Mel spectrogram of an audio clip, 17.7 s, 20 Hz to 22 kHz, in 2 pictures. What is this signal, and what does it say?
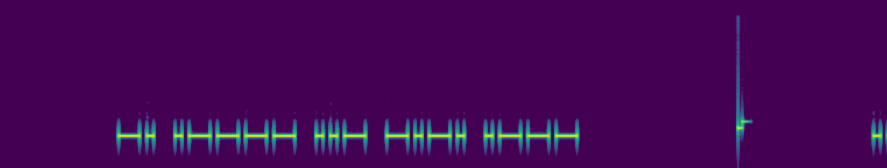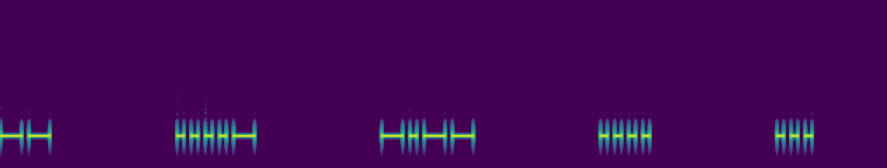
Morse code, heard as a keyed tone, about 17 wpm, spaced as for 9 wpm, 700 Hz. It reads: N1UCJ W4YHS
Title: USA Call Signs - 5 Characters - 6x Character Spacing - 17wpm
